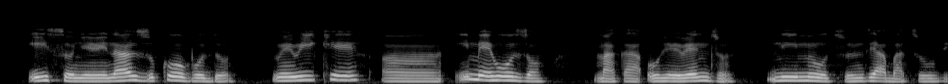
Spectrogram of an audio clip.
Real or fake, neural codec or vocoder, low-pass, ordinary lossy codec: fake; codec, 16 kHz, 16 kbps, FunCodec, trained on LibriTTS, 50 frames a second; 5.4 kHz; none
